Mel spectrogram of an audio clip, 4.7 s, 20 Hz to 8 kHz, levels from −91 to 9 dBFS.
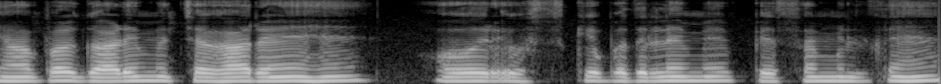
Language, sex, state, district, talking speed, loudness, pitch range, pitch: Hindi, male, Chhattisgarh, Kabirdham, 180 wpm, -17 LUFS, 140-150 Hz, 145 Hz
